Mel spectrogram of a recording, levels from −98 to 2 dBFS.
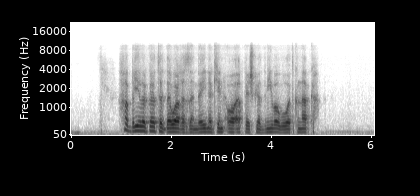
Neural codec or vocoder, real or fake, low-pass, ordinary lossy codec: codec, 16 kHz in and 24 kHz out, 0.6 kbps, FocalCodec, streaming, 2048 codes; fake; 9.9 kHz; Opus, 16 kbps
